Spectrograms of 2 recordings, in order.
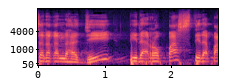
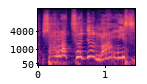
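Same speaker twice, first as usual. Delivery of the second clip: marvelling. Real, not acted. Marvels at wife's weeping.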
